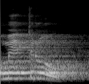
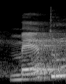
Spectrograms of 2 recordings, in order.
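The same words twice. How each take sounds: First: "metrô" com força no TRÔ final; tônica no fim. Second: "metro" com força em MÉ; tônica no começo. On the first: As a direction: diga "metrô" como me-TRÔ, O fechado. ("metrô" oxítono, última sílaba marcada) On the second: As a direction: diga "metro" como MÉ-tru, final fraco. ("metro" paroxítono, com E aberto) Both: Shown as a demonstration. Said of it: "Observa bem o acento".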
